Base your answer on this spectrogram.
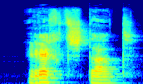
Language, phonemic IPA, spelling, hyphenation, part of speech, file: Dutch, /ˈrɛxt.staːt/, rechtsstaat, rechts‧staat, noun, Nl-rechtsstaat.ogg
- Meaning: nation of laws, constitutional state, (state which has rule of law)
